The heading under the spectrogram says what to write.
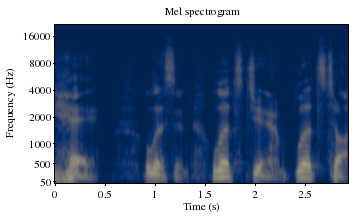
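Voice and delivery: slow, fake-casual, trying-to-be-easygoing delivery. Describing a TED Talk voice to others and demonstrating it: forced casual voice. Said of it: "it's forced casual".

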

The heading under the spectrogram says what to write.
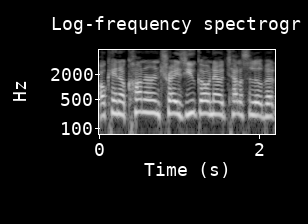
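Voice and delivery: put-on high, sweet elderly woman voice.

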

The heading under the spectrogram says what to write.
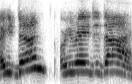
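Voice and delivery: loud, high-pitched, intimidating, menacing voice. Voicing Opal threatening a troll, intimidation check: menacing threat as Opal. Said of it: "Opal's gonna ask this one".

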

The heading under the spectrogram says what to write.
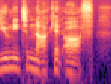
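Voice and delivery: plain

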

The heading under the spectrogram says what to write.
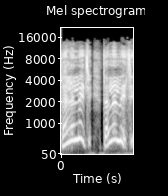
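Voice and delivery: acted old woman voice, very high, fretful, nervous, fast. Retelling a grandmother's urging over a crying baby: imitating a nervous grandmother. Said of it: "y la abuela nerviosa".

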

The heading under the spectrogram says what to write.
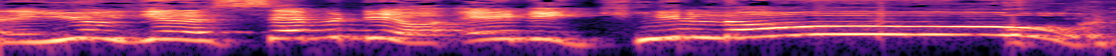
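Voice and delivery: put-on yelling. Retelling a tuk-tuk man calling out at her, the speaker imitates his yell. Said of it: "And he just yelled out at me".

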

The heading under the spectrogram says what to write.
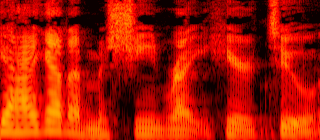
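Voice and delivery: put-on, condescending, patronising tone. Retelling a show character's line about a machine heart: imitating someone being condescending. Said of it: "she was being fucking condescending".

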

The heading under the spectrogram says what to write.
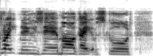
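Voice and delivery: acted-out radio reporter, commentator voice. Imitating a reporter phoning in a goal as great news: imitating Matt delivering great news. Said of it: "on the phone to Radio Kent going".

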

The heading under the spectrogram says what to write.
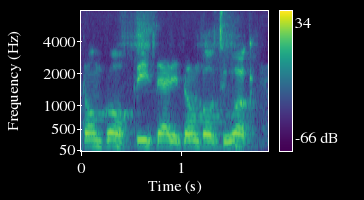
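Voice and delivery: imitated tearful, crying pleading tone. Retelling her crying at the door before work: imitating a crying plea. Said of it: "she's, like, crying on the door".

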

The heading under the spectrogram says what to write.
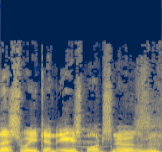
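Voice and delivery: tv newscaster broadcast-style delivery. Trying out a broadcast voice to open an esports news segment: news-broadcaster voice. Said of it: "should I do like a broadcast voice?".

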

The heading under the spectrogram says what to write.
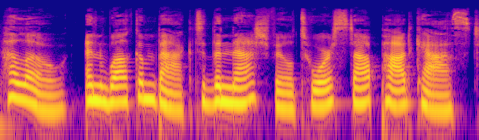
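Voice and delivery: put-on automated computer voice. Welcoming listeners back to the podcast: automated Siri voice. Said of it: "doing her, uh, automated computer Siri".

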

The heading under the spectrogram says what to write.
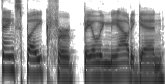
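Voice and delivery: ordinary talk, nothing marked

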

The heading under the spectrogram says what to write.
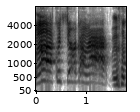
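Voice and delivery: loud, very high voice, every word drawn out. Describing a wrestler's later commentary voice, doing a Chris Jericho impression. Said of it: "voice that he".

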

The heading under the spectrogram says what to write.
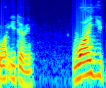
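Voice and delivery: mild, half-shouted yell. Recounting watching a game, the speaker re-enacts screaming at the screen. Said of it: "I'm screaming with screen".

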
